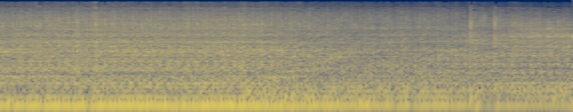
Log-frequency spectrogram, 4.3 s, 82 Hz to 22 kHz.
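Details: 2011 Kawasaki ZX10 motorcycle, 4000 km, busy metallic rattle over the engine hum at idle and 4000-4500 rpm; dealer mechanics called it normal, but replacing the cam chain tensioner cured it.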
